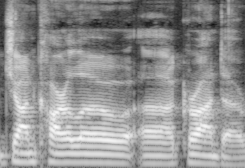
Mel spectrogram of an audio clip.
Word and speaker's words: Giancarlo Granda: Giancarlo Granda, right?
